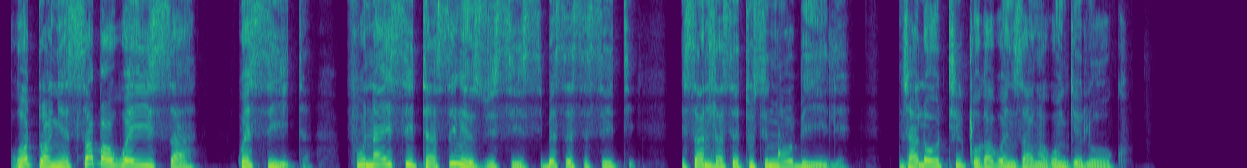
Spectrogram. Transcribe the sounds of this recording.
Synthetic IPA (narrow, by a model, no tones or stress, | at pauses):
ɣɔd̥ʱwaŋɛsaβauɣwejisa | ɣwesiːtʰa | funaisitʰasiŋezwisisiβɛsesisitʰiː | sand͡ɮʱasetʰusiŋ͡ǃoβilɛ | nd͡ʒʱalɔutʰiǁɔɣaɣwɛnd͡zʱaŋaɣɔŋkʼɛlɔːkʰɔ̥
